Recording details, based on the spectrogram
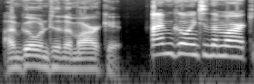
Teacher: I hear going and market loud and clear.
